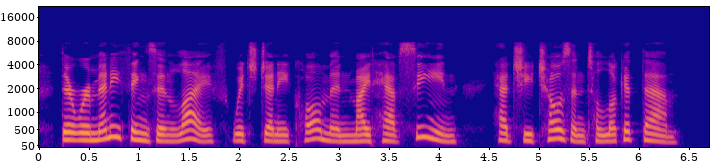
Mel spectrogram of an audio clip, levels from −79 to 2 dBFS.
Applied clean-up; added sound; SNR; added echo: none; none; none; none.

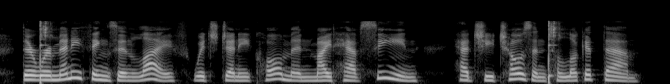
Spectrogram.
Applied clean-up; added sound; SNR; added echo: none; Dishes, pots, and pans; 11 dB; none.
